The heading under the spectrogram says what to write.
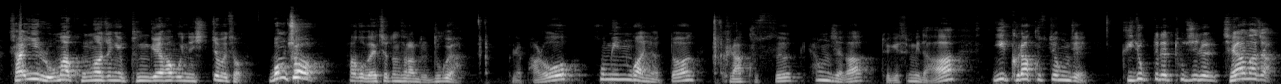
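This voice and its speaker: A man teaching a history lecture to students, lively and casual, asking questions and answering them himself. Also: high-pitched. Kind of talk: classroom lecture.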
